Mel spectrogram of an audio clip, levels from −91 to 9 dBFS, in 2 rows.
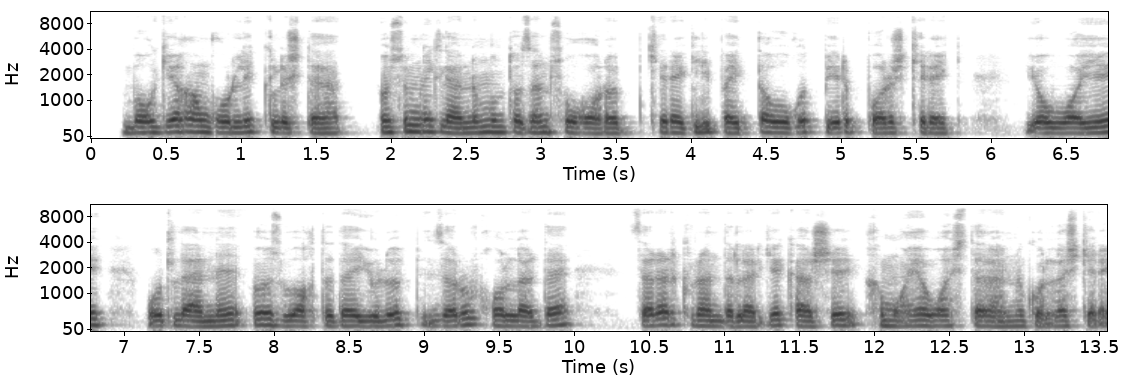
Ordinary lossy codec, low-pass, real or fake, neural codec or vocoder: Opus, 64 kbps; 9.9 kHz; fake; vocoder, 44.1 kHz, 128 mel bands every 512 samples, BigVGAN v2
